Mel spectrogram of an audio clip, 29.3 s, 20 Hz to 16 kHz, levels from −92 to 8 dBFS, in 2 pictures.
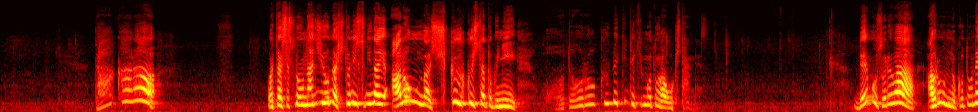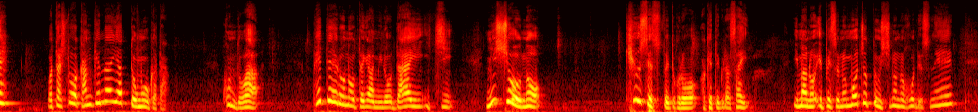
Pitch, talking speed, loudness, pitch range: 245 Hz, 235 characters per minute, -22 LUFS, 200-315 Hz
